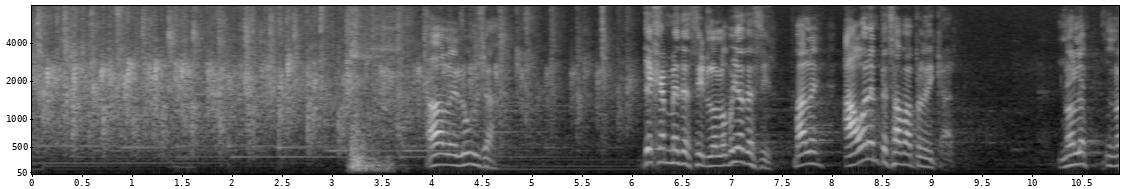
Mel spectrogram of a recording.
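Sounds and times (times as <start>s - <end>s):
audience applauding: 0.0s - 6.7s
speech: 4.0s - 4.8s, 6.1s - 9.3s, 10.3s - 10.8s.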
